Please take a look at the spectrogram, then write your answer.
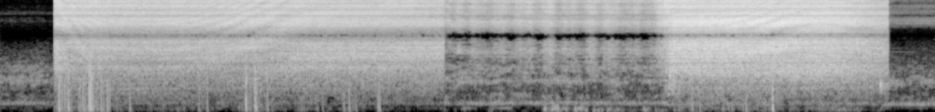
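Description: Pressure cooker venting steam while cooking a vegetable gravy, a loud continuous hiss that starts abruptly, changes pitch midway, swells louder and then cuts off, with faint kitchen clatter underneath.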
